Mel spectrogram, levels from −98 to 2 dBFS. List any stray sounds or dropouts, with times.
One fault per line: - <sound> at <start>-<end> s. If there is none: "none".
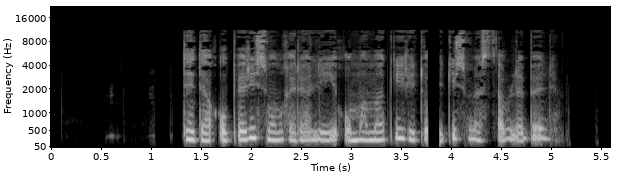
- dropout at 3.8-3.9 s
